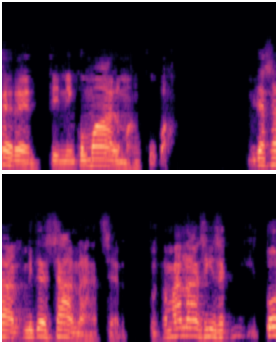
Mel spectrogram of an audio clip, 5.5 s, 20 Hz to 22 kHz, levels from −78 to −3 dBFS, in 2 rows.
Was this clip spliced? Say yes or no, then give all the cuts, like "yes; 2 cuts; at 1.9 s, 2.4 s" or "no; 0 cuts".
no; 0 cuts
